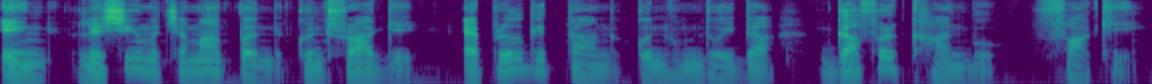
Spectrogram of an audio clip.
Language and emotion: Manipuri, neutral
